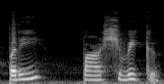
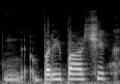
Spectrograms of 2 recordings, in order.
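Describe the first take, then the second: First: परिपार्श्विक said slowly with a rising close; slow careful word. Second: Said in the usual way. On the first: Shown as a demonstration. Teacher repeats परिपार्श्विक slowly for exam students.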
